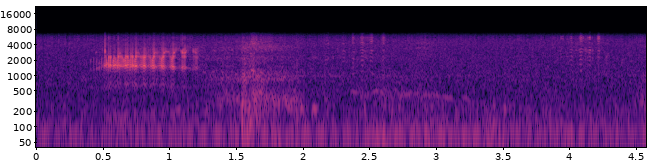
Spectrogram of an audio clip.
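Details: One-week-old Merino lambs playing and running around in gangs in NSW, Australia, with mothers following; one short, high, wavering bleat near the start, followed by rustling and a low steady rumble of background noise.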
